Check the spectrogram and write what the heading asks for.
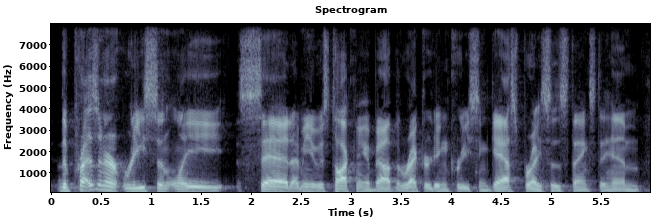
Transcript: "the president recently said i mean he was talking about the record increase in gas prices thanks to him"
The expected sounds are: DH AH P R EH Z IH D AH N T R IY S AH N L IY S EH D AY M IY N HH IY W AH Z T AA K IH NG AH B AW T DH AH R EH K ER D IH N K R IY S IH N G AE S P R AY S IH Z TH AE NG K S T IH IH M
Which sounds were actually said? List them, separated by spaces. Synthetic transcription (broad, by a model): DH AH P R EH Z IH D AH N T R IY S AH N L IY S EH D AY M IY N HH IY W AH Z T AA K IH NG AH B AW T DH AH R EH K ER D IH N K R IY S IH N G AE S P R AY S IH Z TH AE NG K S T IH IH M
